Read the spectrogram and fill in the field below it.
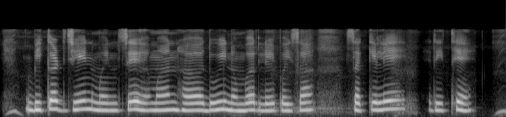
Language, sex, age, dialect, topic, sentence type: Chhattisgarhi, male, 18-24, Northern/Bhandar, banking, statement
